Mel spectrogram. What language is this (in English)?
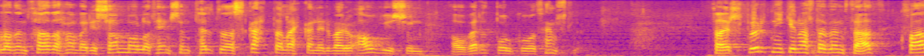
Icelandic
